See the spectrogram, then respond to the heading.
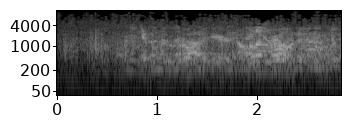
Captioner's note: chatter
